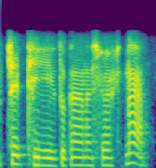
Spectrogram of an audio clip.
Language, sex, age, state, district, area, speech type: Kashmiri, male, 30-45, Jammu and Kashmir, Anantnag, rural, conversation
